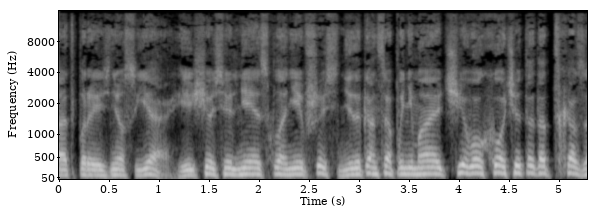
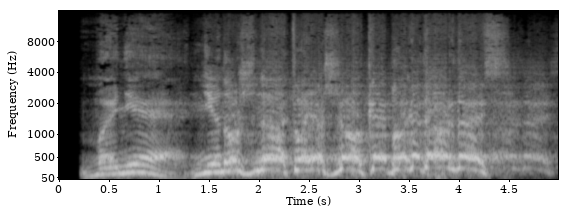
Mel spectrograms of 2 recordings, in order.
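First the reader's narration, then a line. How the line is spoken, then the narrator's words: Angry growl. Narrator (Russian): Неожиданно зло прорычал он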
